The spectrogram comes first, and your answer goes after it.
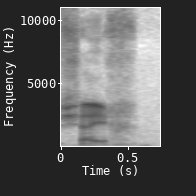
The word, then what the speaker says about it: Sheikh: It's Sheikh as in Arabic.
